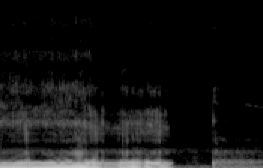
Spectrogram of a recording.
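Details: Sleeping Pekingese × Shih Tzu mix dog, Rupa-chan, a female, snoring indoors: a low, harmonic, buzzy snore lasting under two seconds with a wavering pitch, then quiet breathing and a faint click.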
